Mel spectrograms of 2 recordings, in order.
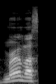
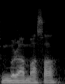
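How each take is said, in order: First: The name is said with an English accent. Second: The name is said with a Japanese accent. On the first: "I think everyone says correctly" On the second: "if you want to say it like in the cool Japanese ways"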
